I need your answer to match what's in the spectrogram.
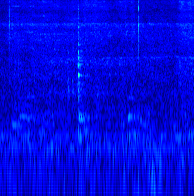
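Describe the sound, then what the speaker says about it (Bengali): A paratha fries in a little oil in a pan, a soft close sizzle with a few light clinks and scrapes from a spatula, no voices heard. "আমি খুন্তি দিয়ে ভালো করে ঝাঁকিয়ে একটু ভেজে নিচ্ছি"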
